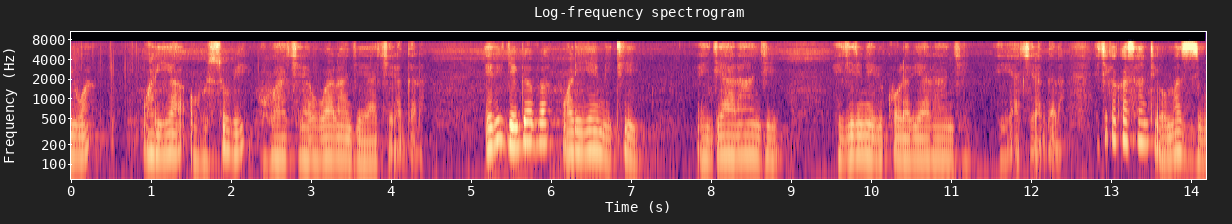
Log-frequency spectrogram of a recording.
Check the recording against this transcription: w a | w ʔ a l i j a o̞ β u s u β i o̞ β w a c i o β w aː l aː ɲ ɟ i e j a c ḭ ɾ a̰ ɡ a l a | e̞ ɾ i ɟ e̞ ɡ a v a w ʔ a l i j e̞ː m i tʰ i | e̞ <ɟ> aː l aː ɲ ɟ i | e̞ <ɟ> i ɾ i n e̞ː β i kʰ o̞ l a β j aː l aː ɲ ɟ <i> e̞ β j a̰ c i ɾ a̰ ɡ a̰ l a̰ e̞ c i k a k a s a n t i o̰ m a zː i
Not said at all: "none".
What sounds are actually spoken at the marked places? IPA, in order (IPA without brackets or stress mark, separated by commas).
ɟ, ɟ, i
